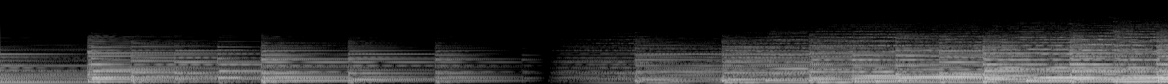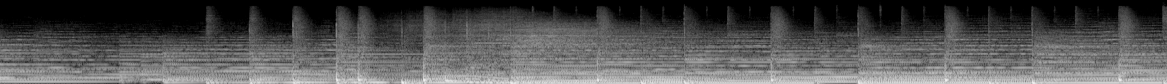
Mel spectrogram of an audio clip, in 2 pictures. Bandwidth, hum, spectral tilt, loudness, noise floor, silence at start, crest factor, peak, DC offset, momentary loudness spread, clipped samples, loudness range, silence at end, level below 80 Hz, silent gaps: 14.5 kHz; none; -7 dB/octave; -15 LUFS; -52 dBFS; 0 s; 14 dB; 0 dBFS; under 0.1%; 19 LU; under 0.1%; 19 LU; 0 s; -20 dBFS; none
